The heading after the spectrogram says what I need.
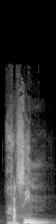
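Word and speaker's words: חסין: pantalla ahora la palabra poderoso en hebreo se pronuncia díganlo conmigo jassim más fuerte Jim esa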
